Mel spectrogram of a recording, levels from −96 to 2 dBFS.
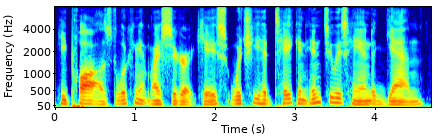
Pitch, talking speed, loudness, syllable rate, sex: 105 Hz, 190 wpm, -20 LUFS, 5.0 syllables/s, male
